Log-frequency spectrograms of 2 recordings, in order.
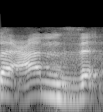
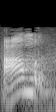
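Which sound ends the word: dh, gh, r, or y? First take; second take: dh; r. First: The word ends in a dh sound. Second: The word ends in an r sound.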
